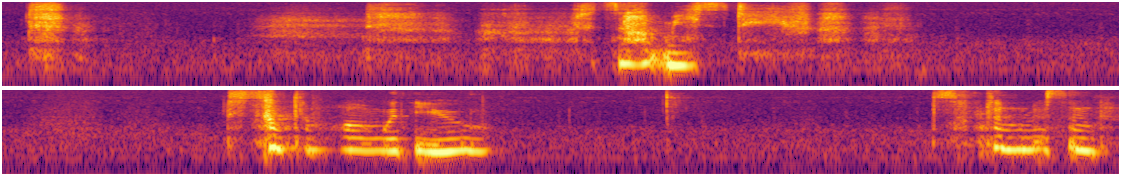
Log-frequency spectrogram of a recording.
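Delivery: teary, sniffling, soft near-whisper. Speaking to Steve about his sweet talk and cheating, tearful and sniffling.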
